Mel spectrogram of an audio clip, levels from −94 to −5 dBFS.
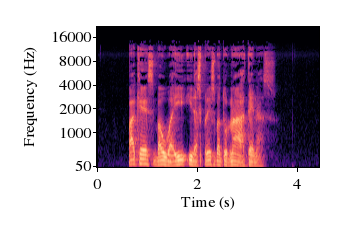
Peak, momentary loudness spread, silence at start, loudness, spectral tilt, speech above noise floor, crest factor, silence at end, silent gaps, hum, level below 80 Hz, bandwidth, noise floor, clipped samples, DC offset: -2 dBFS; 9 LU; 0.65 s; -18 LUFS; -4.5 dB/octave; 52 dB; 18 dB; 0.9 s; none; none; -50 dBFS; 14.5 kHz; -70 dBFS; under 0.1%; under 0.1%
